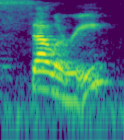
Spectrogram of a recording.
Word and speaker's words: celery: starts with a c it's a little tricky because you'd think it would say calorie but it says celery cereal centipede center circus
